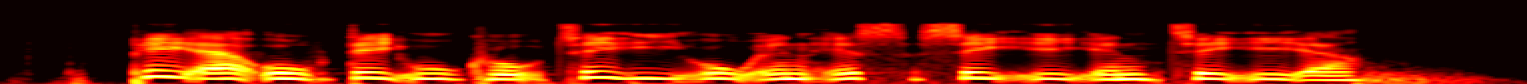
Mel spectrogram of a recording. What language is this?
Danish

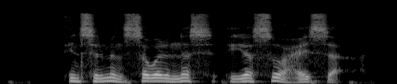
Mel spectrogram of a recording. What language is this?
Kabyle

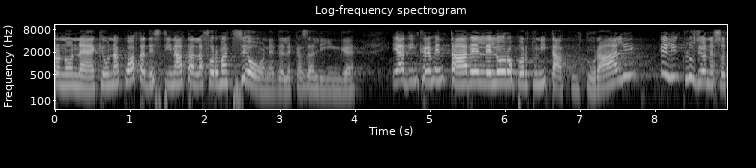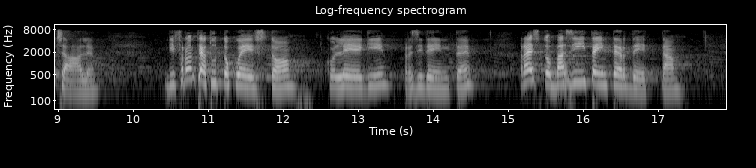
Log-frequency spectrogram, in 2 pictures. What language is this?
Italian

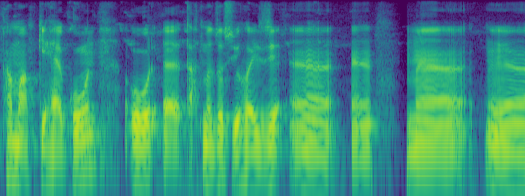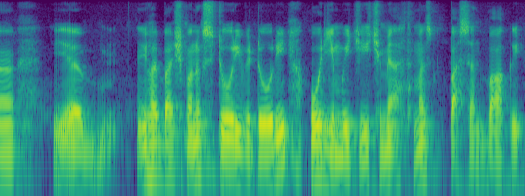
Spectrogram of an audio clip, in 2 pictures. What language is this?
Kashmiri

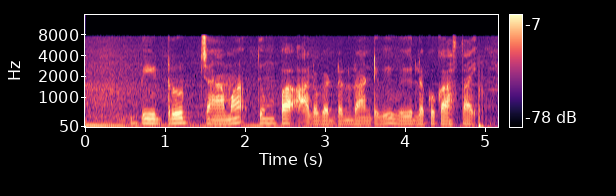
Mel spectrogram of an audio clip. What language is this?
Telugu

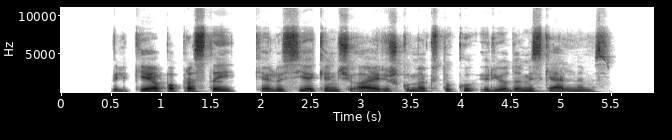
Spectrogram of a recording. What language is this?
Lithuanian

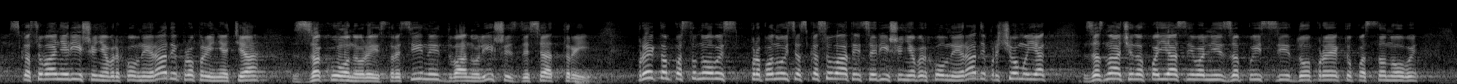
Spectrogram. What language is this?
Ukrainian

